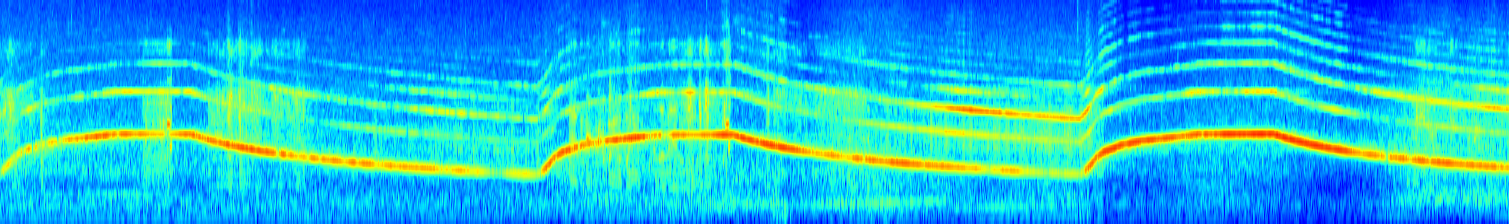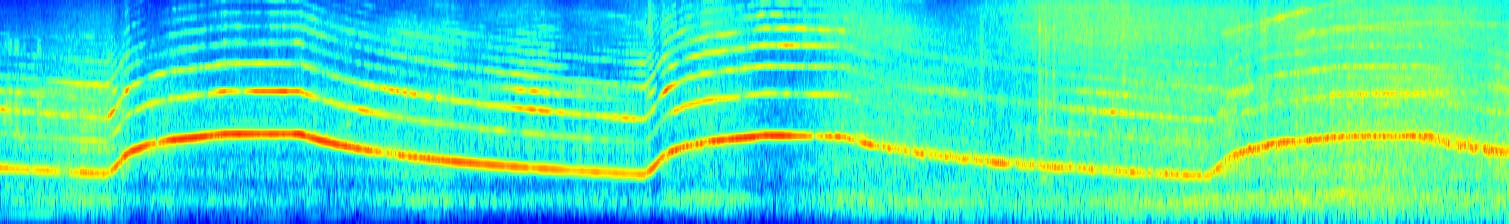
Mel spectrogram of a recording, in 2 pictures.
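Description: Pierce fire engine's siren on wail: each cycle climbs quickly to a high held note, then slides slowly back down, repeating about every five and a half seconds. It grows louder over the first dozen seconds as the engine approaches. Engine and road noise thickens under it near the end.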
